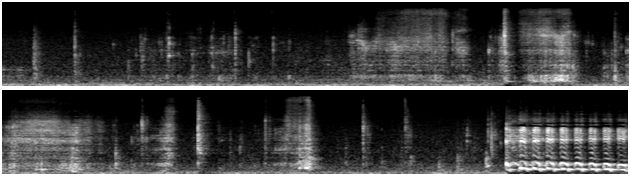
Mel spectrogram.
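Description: Close-miked wet chewing of a ranch-dipped fried boneless chicken wing, with short mouth clicks and several loud breaths. About a second and a half before the end, a loud, wavering, drawn-out crying wail.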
